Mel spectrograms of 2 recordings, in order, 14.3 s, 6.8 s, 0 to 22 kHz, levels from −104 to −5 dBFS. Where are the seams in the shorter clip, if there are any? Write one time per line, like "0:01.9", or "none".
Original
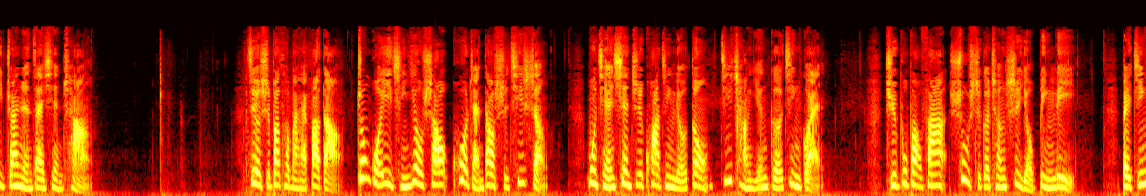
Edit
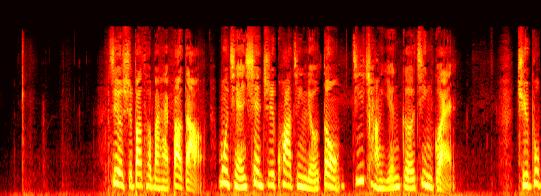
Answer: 0:02.6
